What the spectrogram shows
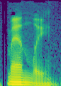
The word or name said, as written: Manliness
